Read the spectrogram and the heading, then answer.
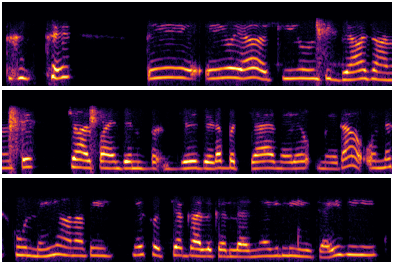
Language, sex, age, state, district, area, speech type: Dogri, female, 18-30, Jammu and Kashmir, Reasi, rural, conversation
